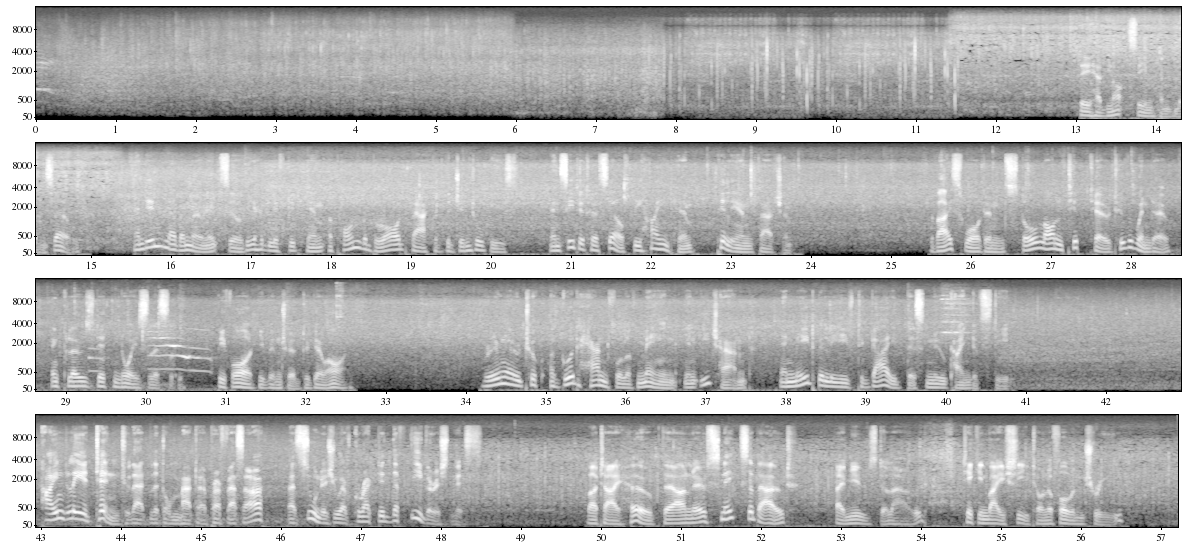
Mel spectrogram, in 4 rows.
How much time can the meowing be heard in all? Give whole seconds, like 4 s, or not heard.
2 s.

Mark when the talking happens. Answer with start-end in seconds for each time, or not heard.
13.1-23.9, 25.5-32.6, 34.1-40.9, 43.0-48.5, 49.8-56.5.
